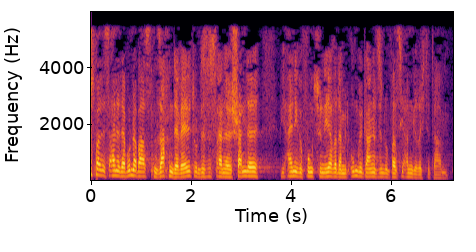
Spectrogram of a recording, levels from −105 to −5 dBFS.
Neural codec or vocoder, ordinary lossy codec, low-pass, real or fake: none; MP3, 48 kbps; 5.4 kHz; real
